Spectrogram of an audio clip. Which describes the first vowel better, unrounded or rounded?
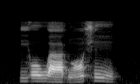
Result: rounded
